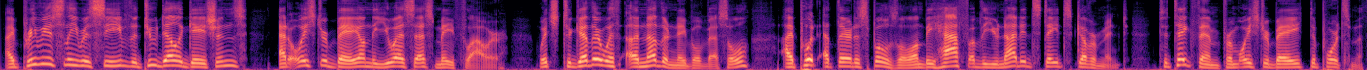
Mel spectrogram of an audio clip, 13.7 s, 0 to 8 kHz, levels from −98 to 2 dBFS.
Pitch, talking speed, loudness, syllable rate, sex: 160 Hz, 180 wpm, -20 LUFS, 5.4 syllables/s, male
